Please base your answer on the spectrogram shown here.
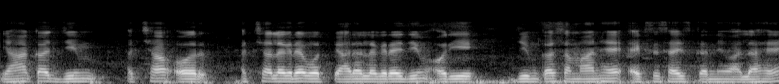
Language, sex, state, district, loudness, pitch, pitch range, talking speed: Hindi, male, Maharashtra, Mumbai Suburban, -15 LUFS, 130 Hz, 125-135 Hz, 200 wpm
